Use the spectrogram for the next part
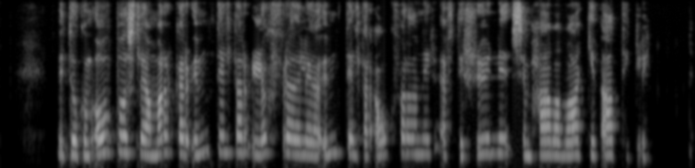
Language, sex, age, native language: Icelandic, female, 20-29, Icelandic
